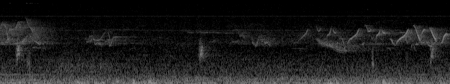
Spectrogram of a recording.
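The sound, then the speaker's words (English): A distant winter wren sings faint, rapid, high bubbling trills that run almost continuously over a steady outdoor hiss, with no one talking. “In the distance, I can hear winter wren singing.”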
